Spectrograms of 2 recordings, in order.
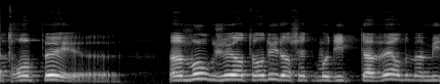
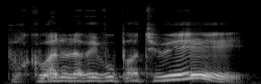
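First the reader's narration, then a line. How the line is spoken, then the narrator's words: Hissing. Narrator (French): siffla-t-elle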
